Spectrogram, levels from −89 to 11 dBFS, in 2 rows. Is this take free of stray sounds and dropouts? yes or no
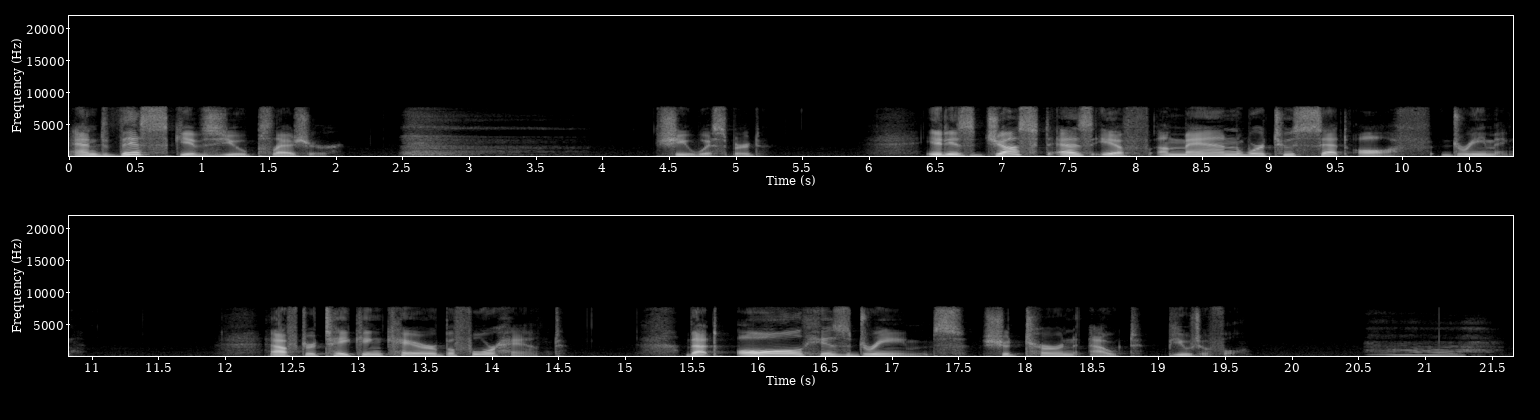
no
